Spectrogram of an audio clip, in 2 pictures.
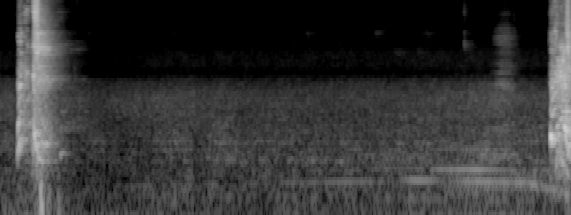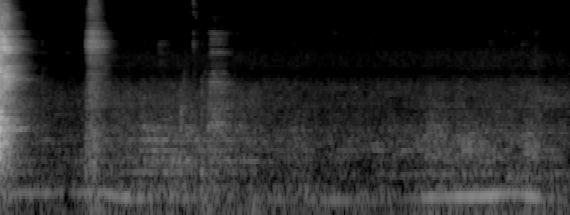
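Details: Two sharp, explosive sneezes about eight seconds apart, with quiet breathing between, from a person who suspects they may be coming down with something.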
